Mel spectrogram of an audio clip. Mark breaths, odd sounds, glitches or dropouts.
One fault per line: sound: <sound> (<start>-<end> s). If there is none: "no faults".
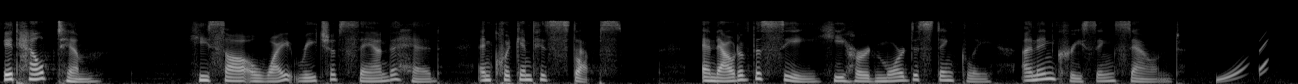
sound: chirp (12.2-12.7 s)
